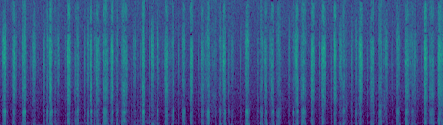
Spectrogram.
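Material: Paper.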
